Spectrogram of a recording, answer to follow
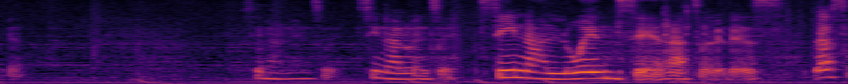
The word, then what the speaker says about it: Sinaloense: I was born in Culiacán, Sinaloa, so I'm Sinaloense. I think that's how you say it. Sinaloense, that's what it is.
